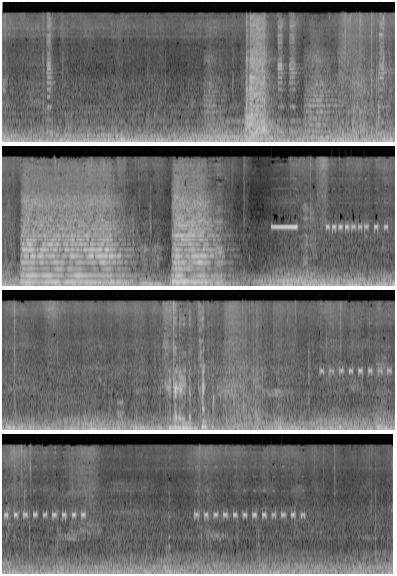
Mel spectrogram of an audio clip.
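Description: A deep vehicle horn, most likely the oncoming truck's, sounds in the rock tunnel: a short blast, then one of about two seconds, then a short one, over steady engine rumble. It is followed by bursts of rapid high-pitched reverse-warning beeps as the car backs up to let the truck through.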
